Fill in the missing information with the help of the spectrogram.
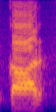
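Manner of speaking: کار said the Urdu way with an open long aa; Urdu pronunciation. Shown as a demonstration. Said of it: "Urdu میں ہم بولیں گے تو کار بولیں گے".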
